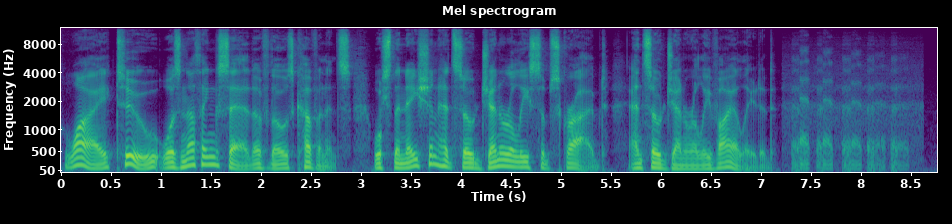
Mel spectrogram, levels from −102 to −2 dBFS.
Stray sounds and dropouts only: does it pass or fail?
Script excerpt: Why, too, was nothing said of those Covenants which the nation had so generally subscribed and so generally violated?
fail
